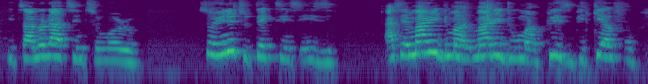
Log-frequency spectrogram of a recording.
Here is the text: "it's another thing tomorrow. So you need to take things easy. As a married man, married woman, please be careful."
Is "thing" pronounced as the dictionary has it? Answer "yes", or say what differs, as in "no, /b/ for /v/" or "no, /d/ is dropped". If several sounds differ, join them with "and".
no, /t/ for /θ/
